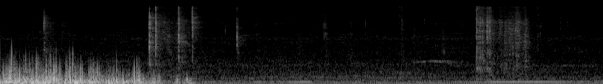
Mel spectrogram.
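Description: Eating at a table with a metal spoon and china plates: loud, close sounds for the first two seconds, then quieter clinks, and a short scrape of the spoon on the dish about five seconds in.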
